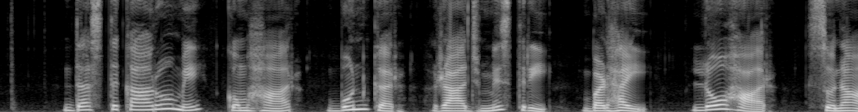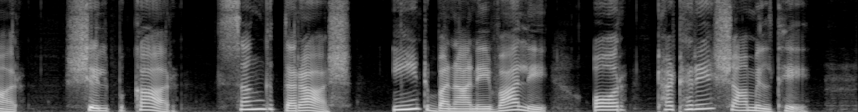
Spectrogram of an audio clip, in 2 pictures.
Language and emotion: Hindi, neutral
